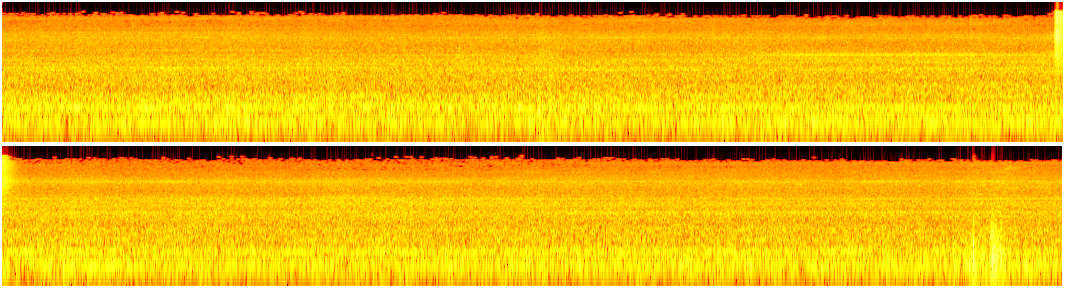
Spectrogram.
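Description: Steady hum and fan noise from a standing NJ Transit commuter train, its coaches' air-conditioning running. About halfway there is one brief sharp hiss, and near the end a couple of low knocks.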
